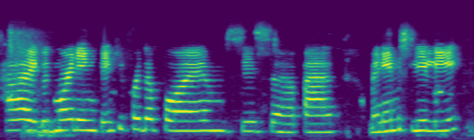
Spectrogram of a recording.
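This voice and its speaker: A woman's voice: sits high, level tone, a little slow, bright, forceful tone. A woman from the Philippines giving a polite self-introduction on an online call. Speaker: guest on a group call.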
